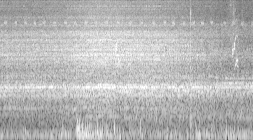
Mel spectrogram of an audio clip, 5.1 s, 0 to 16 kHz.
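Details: 2008 Acura TL 3.2L automatic, just under 175,000 miles, new alternator, serpentine belt and power steering O-rings: thin, steady high whine at idle from the left side of the engine; source unknown.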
